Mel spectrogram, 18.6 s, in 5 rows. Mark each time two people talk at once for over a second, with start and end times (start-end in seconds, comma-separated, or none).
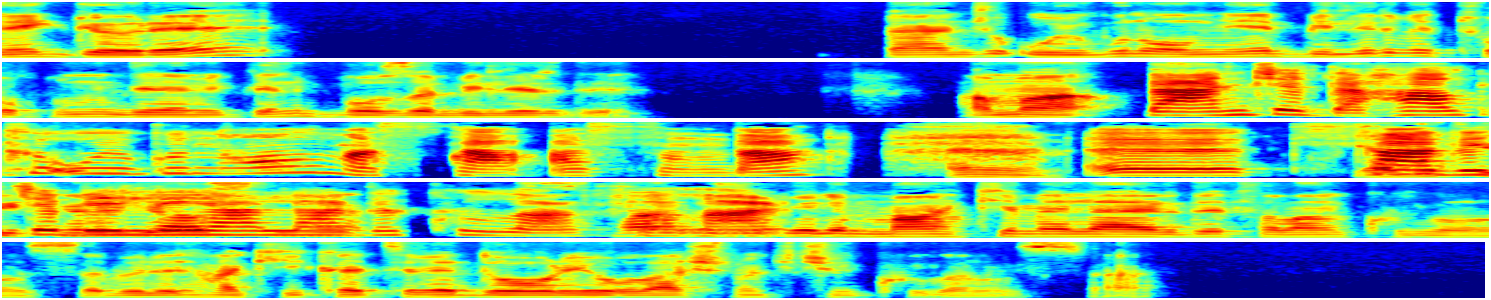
10.8-13.1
